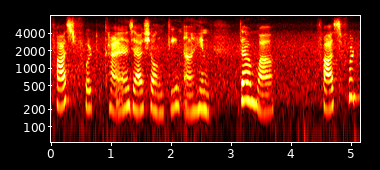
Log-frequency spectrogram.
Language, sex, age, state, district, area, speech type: Sindhi, female, 30-45, Gujarat, Surat, urban, spontaneous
